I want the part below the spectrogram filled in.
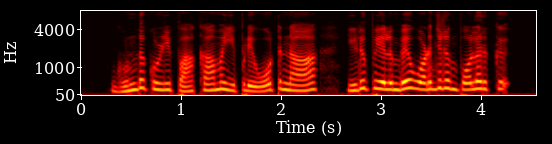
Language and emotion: Tamil, fearful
